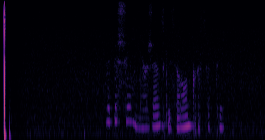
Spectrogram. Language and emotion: Russian, sad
